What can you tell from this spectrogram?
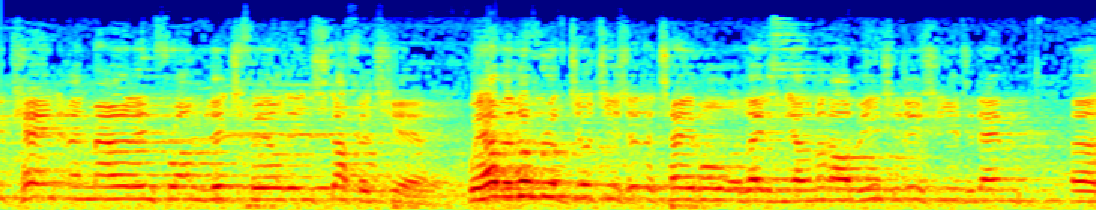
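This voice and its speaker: A man hosts a live competition as its announcer, speaking to the audience in a high voice. The sound is strongly reverberant and far from the microphone, with some noise behind him. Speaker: competition host, master of ceremonies. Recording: echoey, noisy hall, far from mic.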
